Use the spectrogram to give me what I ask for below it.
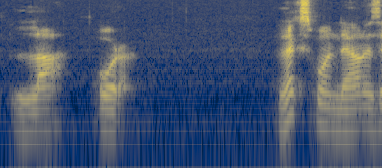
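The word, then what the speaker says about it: hora: the LA in front remember the H is silent La Ora the next one down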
